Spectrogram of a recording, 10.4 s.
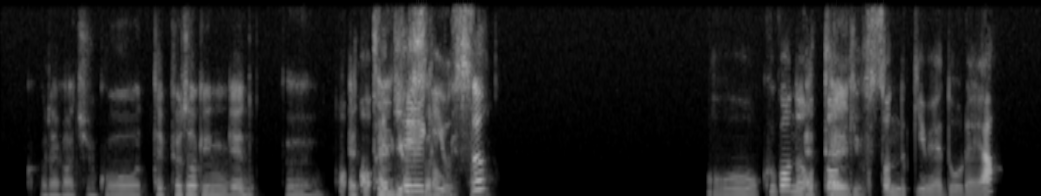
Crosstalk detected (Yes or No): Yes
